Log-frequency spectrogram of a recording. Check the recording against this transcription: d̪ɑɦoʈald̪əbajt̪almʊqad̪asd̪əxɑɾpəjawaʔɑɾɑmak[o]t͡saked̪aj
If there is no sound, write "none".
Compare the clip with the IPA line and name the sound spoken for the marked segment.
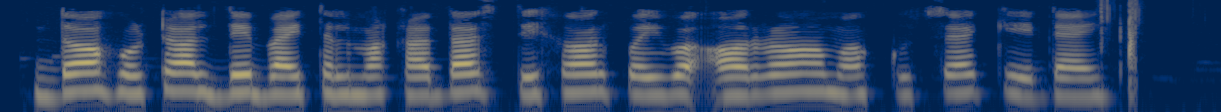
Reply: u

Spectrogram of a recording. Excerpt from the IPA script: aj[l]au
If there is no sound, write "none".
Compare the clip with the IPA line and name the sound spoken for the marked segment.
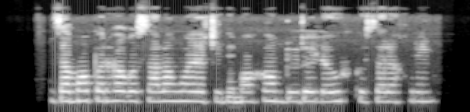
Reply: l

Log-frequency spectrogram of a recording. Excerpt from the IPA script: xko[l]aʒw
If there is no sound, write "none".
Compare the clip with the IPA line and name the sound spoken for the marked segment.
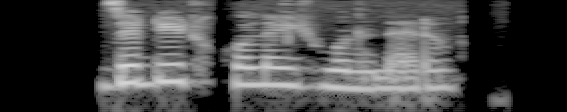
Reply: l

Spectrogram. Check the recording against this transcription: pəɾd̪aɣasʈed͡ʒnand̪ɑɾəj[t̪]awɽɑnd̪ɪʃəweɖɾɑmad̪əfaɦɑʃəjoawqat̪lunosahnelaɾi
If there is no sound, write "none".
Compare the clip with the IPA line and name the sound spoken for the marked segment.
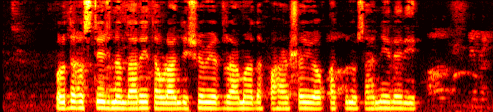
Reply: t̪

